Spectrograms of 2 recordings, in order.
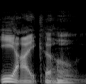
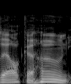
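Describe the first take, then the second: First: The first part is spelled out as letters. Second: The first part is said as one word. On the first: The speaker calls it wrong. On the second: The speaker calls it right.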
